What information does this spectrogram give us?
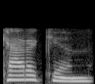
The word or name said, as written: catechin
